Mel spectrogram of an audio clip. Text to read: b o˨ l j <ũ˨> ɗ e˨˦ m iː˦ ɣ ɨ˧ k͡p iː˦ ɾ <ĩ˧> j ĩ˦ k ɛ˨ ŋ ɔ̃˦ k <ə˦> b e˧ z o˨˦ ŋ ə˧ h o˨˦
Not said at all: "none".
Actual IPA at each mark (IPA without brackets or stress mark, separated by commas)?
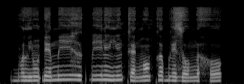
ũ˨, ĩ˧, ə˦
